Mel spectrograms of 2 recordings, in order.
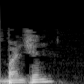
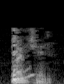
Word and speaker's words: Bündchen: The son of Tom Brady and Gisele Bündchen, that's how we pronounce her name, right? It's Bündchen? Bündchen. Bündchen. Okay.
